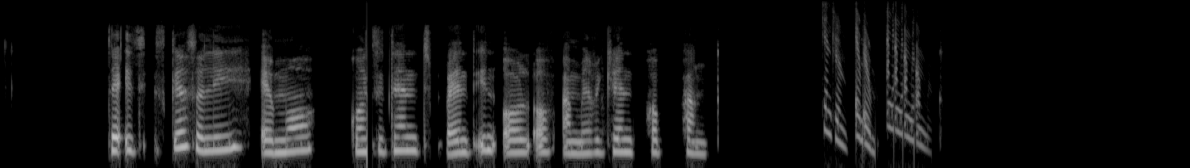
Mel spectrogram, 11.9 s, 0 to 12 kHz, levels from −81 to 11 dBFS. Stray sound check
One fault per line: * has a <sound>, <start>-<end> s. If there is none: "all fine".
* has a dropout, 3.7-3.7 s
* has a chirp, 8.2-9.3 s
